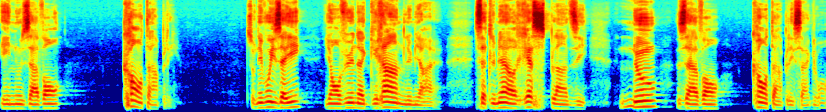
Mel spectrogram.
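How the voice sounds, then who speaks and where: In a Quebec accent, a man speaks at a medium pitch in a dark, mellow tone, with ordinary pitch variation. His pace is very slow with long, frequent pauses, on a very clean recording with a silent background. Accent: Québécois French. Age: 50s. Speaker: pastor. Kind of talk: sermon. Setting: church.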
